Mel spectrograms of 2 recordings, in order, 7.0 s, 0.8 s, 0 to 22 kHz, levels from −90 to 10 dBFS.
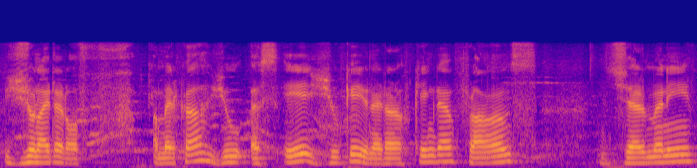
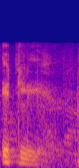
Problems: background conversations at intervals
